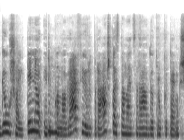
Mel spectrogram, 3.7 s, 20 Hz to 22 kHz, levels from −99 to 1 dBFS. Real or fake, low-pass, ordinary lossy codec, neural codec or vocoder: fake; 14.4 kHz; AAC, 48 kbps; codec, 44.1 kHz, 7.8 kbps, Pupu-Codec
